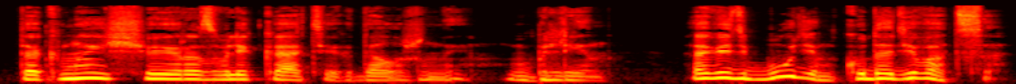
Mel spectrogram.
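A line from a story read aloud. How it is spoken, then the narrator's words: Annoyed hiss. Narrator (Russian): Зашипев от досады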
